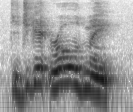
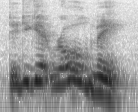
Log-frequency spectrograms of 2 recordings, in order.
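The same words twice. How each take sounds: First: Put-on a touch of Australian accent, calling out; lightly voiced Aussie stranger calling to a man. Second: Put-on a touch of Australian accent, calling out once more; lightly voiced Aussie stranger calling again. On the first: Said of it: "A tall Australian called out". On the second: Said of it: "A tall Australian called out again".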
